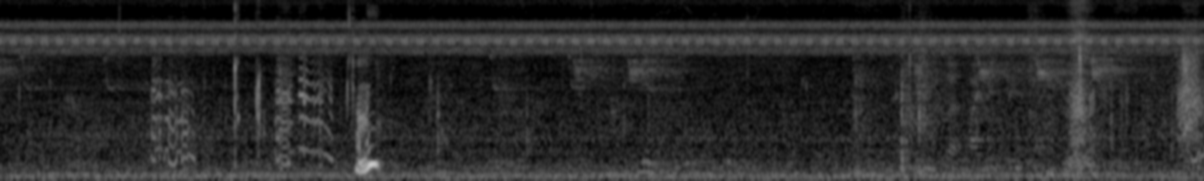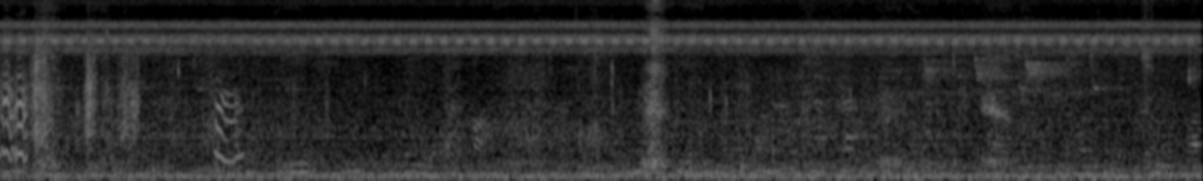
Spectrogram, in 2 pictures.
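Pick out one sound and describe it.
A baby monkey munches and nibbles on a piece of fruit.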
